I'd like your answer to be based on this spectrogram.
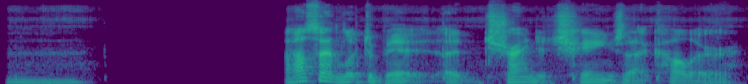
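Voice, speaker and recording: A man's voice: on the low side, takes it slowly, creaky, husky. A man streaming a visual novel, chatting casually and muttering mildly exasperated asides. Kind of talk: casual livestream chat.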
